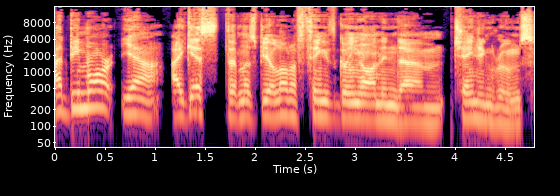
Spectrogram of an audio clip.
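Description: A man speaks with a French accent at a fairly high pitch, with ordinary pitch variation. He hardly pauses, and the sound is dry and close with no echo. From France. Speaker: advertising agency president. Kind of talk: casual interview chat.

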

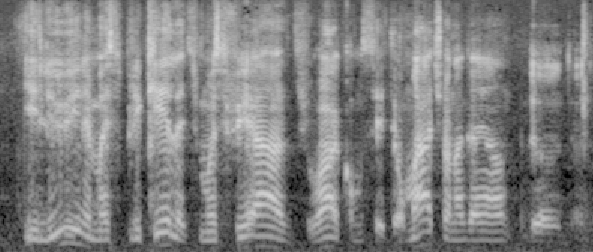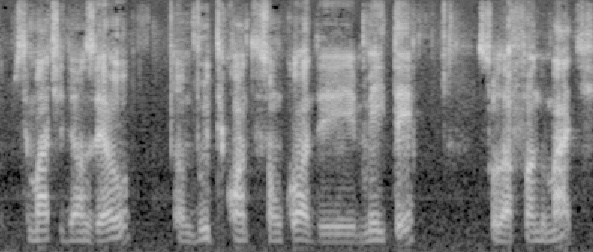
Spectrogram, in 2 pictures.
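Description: Noticeable background noise runs under a dry, close sound with no echo. A man talks at a very slow pace. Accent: Portuguese. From Brazil. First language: Portuguese (speaking French). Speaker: former footballer. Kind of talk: radio interview. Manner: halting, frequent 'tu vois'.

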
